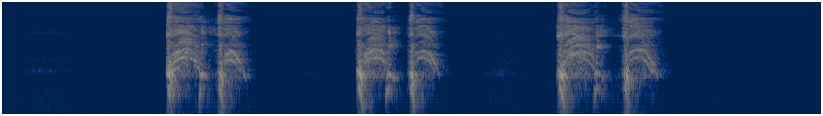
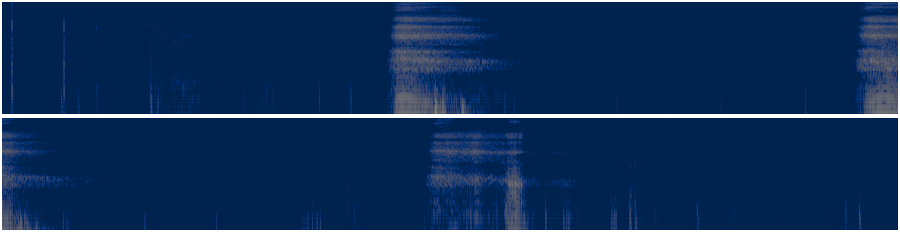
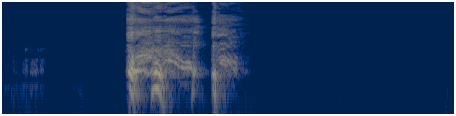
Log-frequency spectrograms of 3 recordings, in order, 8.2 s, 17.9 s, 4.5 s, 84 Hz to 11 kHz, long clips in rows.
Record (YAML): three_cough_length: 8.2 s
three_cough_amplitude: 2127
three_cough_signal_mean_std_ratio: 0.37
exhalation_length: 17.9 s
exhalation_amplitude: 292
exhalation_signal_mean_std_ratio: 0.27
cough_length: 4.5 s
cough_amplitude: 2450
cough_signal_mean_std_ratio: 0.33
survey_phase: beta (2021-08-13 to 2022-03-07)
age: 65+
gender: Male
wearing_mask: 'No'
symptom_none: true
symptom_onset: 10 days
smoker_status: Never smoked
respiratory_condition_asthma: false
respiratory_condition_other: false
recruitment_source: REACT
submission_delay: 1 day
covid_test_result: Negative
covid_test_method: RT-qPCR
influenza_a_test_result: Negative
influenza_b_test_result: Negative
